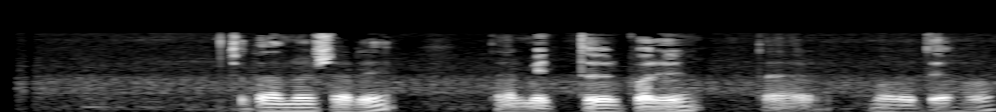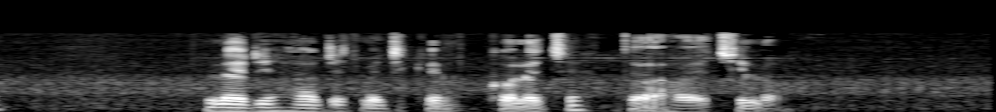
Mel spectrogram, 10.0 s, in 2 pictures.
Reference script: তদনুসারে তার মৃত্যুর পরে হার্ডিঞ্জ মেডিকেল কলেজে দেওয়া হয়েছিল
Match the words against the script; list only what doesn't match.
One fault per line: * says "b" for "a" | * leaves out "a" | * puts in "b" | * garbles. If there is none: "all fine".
* puts in "তার মরদেহ লেডি"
